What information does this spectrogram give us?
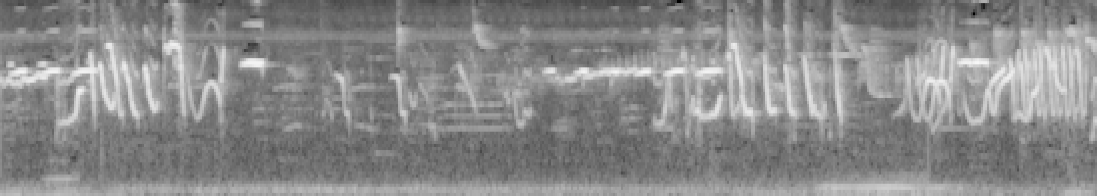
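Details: Mangrove whistler singing busily in the wild, a lure and tutor recording: bursts of fast rising and falling warbled notes alternate with level whistles and quick slurred chips over about eleven seconds, with faint low rumble.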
